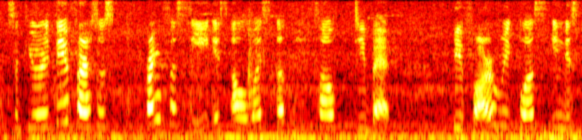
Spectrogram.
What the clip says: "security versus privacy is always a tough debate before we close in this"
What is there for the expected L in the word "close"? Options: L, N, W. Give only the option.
W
